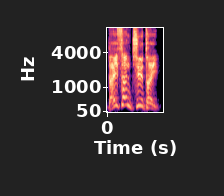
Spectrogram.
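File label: Speech Pilots Bomber, Japanese; World Of Warships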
